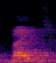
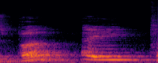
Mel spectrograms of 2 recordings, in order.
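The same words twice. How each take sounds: First: Said in the usual way. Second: BA-A-T said sound by sound, slowly, with gaps. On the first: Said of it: "So it is ba-a-t". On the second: Shown as a demonstration. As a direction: spell out ba-a-t by its separate sounds. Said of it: "you have the tav at the end".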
